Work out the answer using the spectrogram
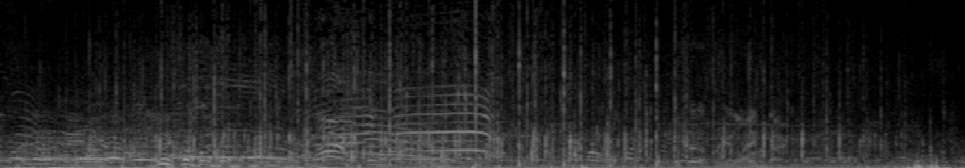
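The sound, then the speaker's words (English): A golf gallery crowd as a golfer walks to the first tee: steady applause with many voices shouting and cheering over it, loudest early on and continuing throughout. “So that was the sound of Tiger entering the first tee box.”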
